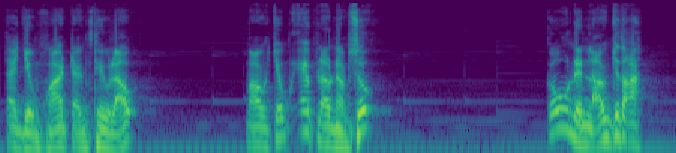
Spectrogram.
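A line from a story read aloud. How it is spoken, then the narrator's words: Loud shouted command. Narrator (Vietnamese): ba đệ tử Lâm gia đã kết trận xong, rồi quát lớn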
